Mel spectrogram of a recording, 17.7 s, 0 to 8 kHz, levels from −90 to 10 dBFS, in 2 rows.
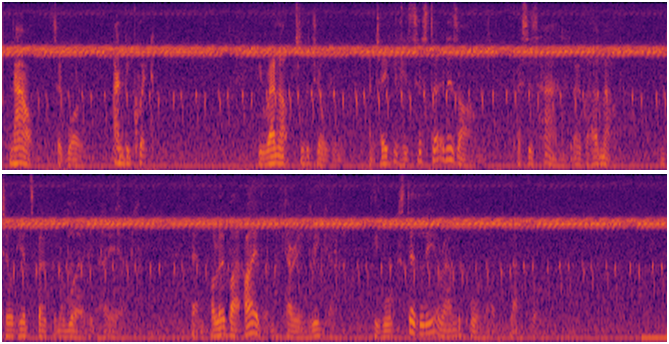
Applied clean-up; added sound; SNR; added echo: none; Cricket; -4 dB; none.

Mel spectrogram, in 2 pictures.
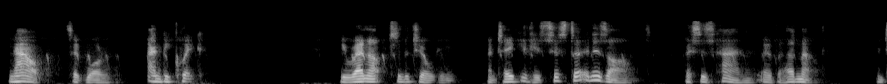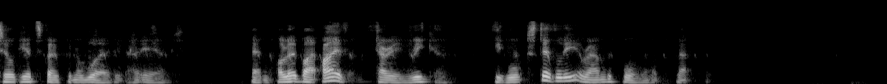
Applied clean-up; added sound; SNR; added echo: neural mask model DeepFilterNet 3.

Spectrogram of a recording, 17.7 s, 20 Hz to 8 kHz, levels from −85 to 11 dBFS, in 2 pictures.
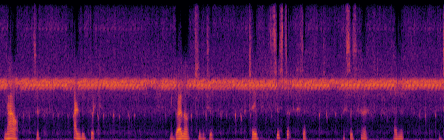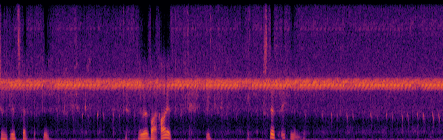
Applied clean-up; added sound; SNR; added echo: neural diffusion model UNIVERSE++.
